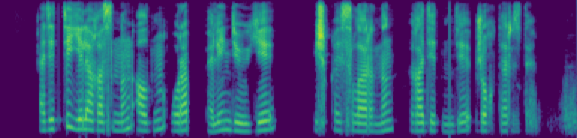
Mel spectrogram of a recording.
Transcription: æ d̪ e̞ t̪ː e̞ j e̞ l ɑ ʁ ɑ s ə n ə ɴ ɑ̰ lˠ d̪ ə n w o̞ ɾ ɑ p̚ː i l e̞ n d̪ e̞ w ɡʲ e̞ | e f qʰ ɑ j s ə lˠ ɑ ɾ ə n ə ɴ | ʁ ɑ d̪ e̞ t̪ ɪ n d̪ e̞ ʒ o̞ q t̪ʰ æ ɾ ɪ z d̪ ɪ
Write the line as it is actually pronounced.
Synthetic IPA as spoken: æ d̪ e̞ t̪ː e̞ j e̞ l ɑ ʁ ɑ s ə n ə ɴ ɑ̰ lˠ d̪ ə n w o̞ ɾ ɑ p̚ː æ l e̞ n d̪ e̞ w ɡʲ e̞ | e ʃ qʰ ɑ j s ə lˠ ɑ ɾ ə n ə ɴ | ʁ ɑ d̪ e̞ t̪ ɪ n d̪ e̞ ʒ o̞ q t̪ʰ æ ɾ ɪ z d̪ ɪ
